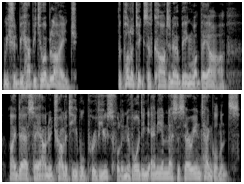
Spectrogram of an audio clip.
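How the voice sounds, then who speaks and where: A man's voice: mid-range voice, a little fast, natural voice. A man playing a courteous, diplomatic scholar in a game cutscene, speaking eloquently and formally. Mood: courteous, measured. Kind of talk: video game cutscene acting.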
